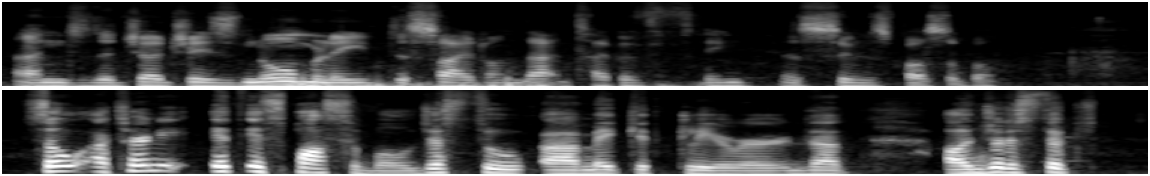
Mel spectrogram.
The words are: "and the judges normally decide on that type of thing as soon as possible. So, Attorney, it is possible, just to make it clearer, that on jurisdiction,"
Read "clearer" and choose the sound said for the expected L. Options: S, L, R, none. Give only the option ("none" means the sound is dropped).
L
